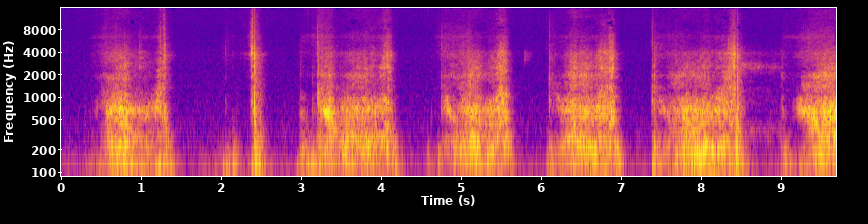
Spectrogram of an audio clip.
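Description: Long natural nails scratch across the glossy laminated printed face of a small, thick, rectangular photo block wall frame held upright. Six rasping scratch strokes come in separate bursts with quiet pauses between them, each with a bright, papery hiss and a few sharp clicks.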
